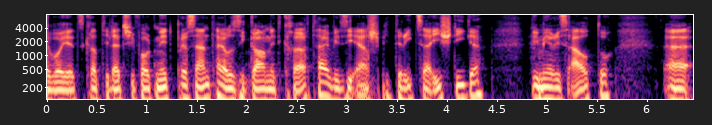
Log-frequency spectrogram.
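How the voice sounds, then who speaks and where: Man learning words, low voice. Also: warm tone, no room sound, studio quality. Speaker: learner co-host. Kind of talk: casual language-lesson podcast.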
